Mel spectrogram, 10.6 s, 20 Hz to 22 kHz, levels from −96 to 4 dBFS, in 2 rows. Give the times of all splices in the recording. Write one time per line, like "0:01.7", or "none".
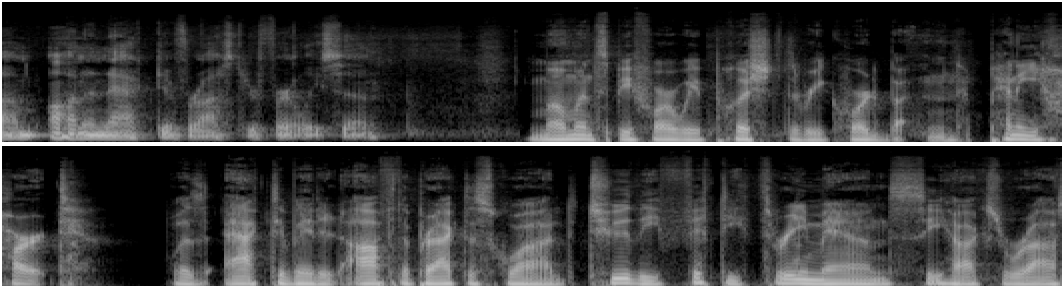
none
